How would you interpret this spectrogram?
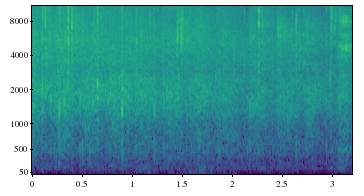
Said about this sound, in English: Yeah, you can clap for her. Please do.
